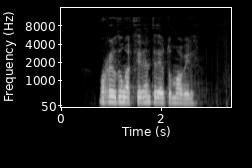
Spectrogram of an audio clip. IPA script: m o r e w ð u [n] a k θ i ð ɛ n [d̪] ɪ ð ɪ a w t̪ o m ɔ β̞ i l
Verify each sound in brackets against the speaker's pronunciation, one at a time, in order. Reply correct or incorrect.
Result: incorrect: ŋ, incorrect: t̪

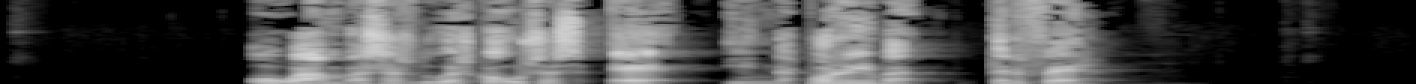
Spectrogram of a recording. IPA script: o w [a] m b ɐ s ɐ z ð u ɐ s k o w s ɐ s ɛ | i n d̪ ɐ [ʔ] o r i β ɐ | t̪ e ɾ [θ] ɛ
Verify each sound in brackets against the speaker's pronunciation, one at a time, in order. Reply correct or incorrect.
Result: correct, incorrect: p, incorrect: f

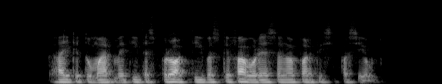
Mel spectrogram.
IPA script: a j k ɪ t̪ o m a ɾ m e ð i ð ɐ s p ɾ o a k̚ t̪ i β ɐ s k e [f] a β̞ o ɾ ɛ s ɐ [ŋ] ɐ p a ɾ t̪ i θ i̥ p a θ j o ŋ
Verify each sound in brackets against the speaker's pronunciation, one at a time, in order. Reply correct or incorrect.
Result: correct, correct

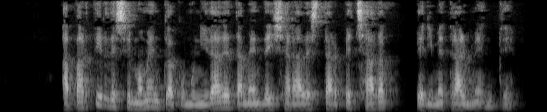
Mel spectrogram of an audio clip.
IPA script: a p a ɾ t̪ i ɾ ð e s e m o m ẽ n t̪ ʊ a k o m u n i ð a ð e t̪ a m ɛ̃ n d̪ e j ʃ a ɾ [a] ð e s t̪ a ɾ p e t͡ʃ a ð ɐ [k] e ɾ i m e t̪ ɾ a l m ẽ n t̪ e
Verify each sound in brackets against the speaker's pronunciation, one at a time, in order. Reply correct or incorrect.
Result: correct, incorrect: p

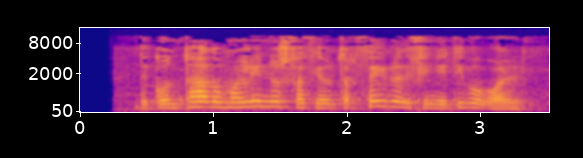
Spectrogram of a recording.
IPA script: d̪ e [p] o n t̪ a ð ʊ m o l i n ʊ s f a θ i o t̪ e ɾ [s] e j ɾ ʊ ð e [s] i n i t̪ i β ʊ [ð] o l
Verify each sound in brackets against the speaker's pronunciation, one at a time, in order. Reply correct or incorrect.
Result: incorrect: k, incorrect: θ, incorrect: f, incorrect: ɣ

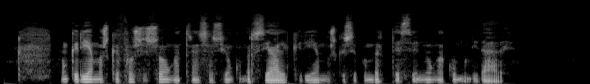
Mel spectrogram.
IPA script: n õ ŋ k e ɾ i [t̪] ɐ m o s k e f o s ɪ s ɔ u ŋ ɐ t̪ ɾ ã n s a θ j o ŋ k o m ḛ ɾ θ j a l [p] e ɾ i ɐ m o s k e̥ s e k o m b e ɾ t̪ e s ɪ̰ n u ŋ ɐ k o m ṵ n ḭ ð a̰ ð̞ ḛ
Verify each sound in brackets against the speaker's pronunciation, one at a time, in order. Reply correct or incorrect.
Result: incorrect: none, incorrect: k

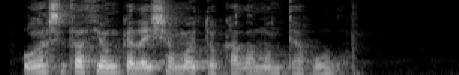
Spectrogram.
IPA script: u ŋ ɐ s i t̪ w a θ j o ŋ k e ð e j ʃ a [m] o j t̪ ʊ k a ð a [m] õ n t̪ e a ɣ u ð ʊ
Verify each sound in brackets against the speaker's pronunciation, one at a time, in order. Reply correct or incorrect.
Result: correct, correct

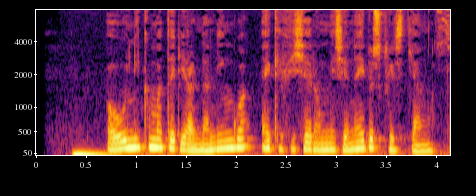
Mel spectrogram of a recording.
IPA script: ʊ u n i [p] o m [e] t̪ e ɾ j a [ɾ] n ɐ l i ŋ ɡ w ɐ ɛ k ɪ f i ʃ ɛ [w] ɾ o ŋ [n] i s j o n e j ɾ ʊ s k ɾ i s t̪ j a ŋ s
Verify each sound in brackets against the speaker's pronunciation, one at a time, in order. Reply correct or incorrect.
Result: incorrect: k, incorrect: a, incorrect: l, incorrect: none, incorrect: m

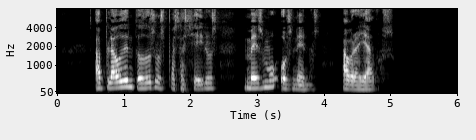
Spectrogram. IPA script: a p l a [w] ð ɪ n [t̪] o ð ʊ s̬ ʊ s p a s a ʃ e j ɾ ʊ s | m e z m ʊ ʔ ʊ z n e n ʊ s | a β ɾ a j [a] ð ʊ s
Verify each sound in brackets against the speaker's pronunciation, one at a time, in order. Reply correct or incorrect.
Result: correct, correct, correct

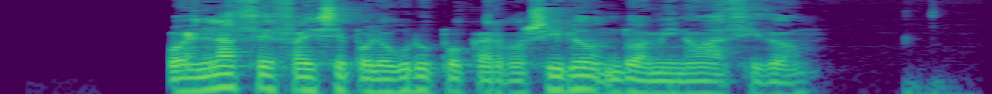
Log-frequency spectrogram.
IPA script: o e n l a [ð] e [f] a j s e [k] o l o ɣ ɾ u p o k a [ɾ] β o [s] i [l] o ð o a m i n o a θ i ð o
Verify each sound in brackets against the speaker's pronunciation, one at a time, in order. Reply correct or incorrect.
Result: incorrect: θ, correct, incorrect: p, correct, correct, correct

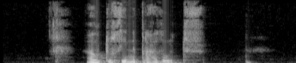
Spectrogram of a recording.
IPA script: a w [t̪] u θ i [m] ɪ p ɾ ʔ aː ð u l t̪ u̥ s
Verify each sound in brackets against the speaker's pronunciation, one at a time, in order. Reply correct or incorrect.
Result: correct, incorrect: n

